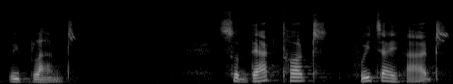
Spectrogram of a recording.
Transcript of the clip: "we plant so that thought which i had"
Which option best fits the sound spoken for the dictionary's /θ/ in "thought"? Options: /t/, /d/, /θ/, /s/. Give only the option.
/t/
